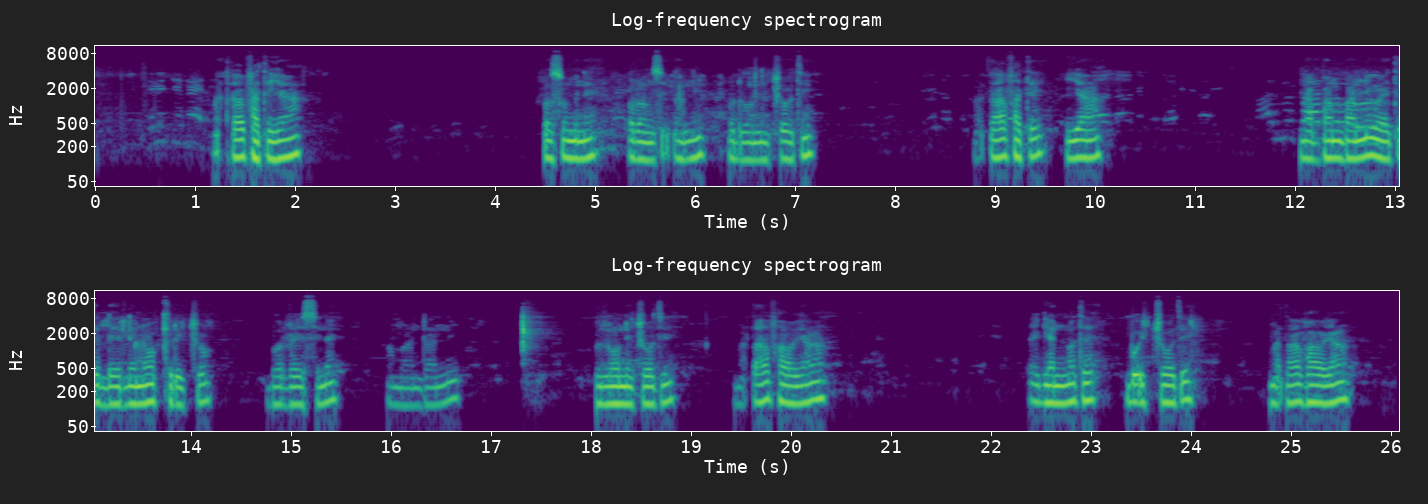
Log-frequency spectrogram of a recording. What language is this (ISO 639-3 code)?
sid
